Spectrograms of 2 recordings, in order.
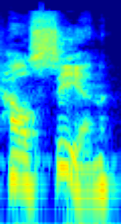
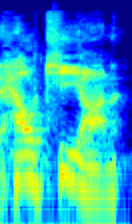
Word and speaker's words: Hion: Hion is an awesome name. That said, I've always heard it pronounced Halian, but at least you're not pronouncing it Hon.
